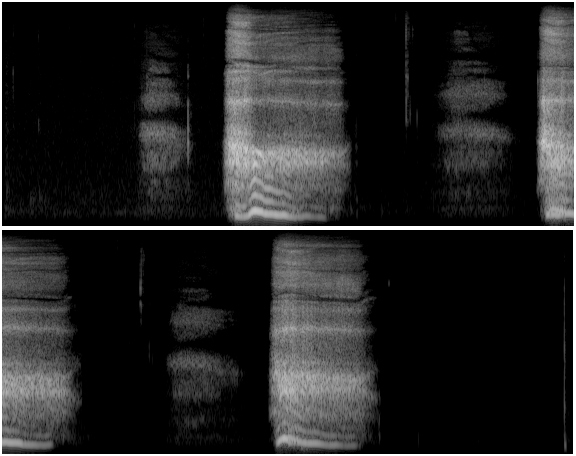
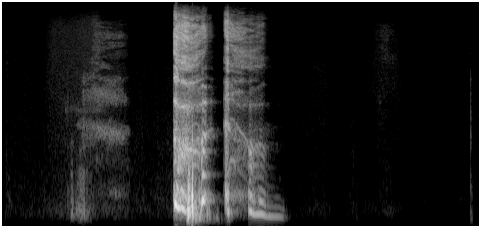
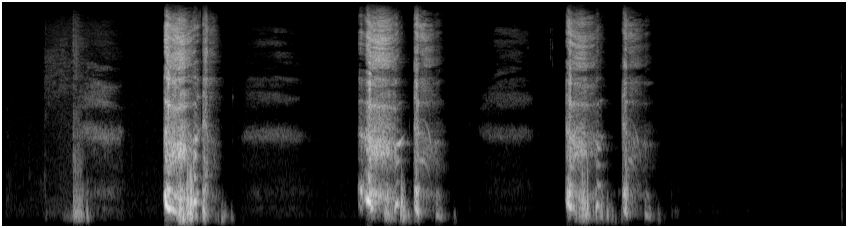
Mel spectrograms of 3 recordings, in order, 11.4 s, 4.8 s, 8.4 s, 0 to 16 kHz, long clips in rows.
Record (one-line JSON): {"exhalation_length": "11.4 s", "exhalation_amplitude": 14418, "exhalation_signal_mean_std_ratio": 0.35, "cough_length": "4.8 s", "cough_amplitude": 32768, "cough_signal_mean_std_ratio": 0.23, "three_cough_length": "8.4 s", "three_cough_amplitude": 25229, "three_cough_signal_mean_std_ratio": 0.27, "survey_phase": "beta (2021-08-13 to 2022-03-07)", "age": "45-64", "gender": "Female", "wearing_mask": "No", "symptom_none": true, "smoker_status": "Never smoked", "respiratory_condition_asthma": false, "respiratory_condition_other": false, "recruitment_source": "Test and Trace", "submission_delay": "2 days", "covid_test_result": "Negative", "covid_test_method": "RT-qPCR"}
